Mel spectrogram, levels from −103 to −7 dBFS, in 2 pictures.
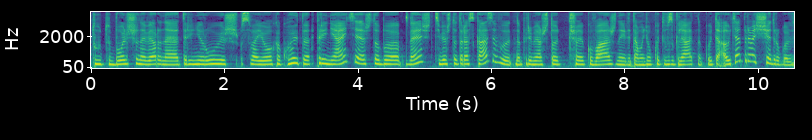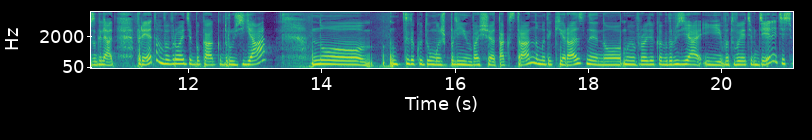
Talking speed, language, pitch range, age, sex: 170 wpm, Russian, 190-225 Hz, 20-39, female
